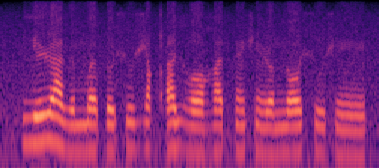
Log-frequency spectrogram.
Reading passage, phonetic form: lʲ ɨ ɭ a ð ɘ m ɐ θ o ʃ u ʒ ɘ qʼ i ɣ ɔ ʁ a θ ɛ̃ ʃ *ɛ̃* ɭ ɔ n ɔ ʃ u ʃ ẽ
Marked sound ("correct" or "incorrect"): correct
